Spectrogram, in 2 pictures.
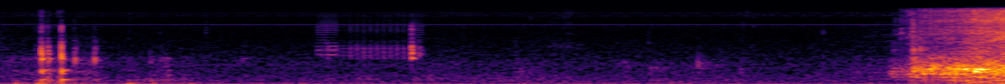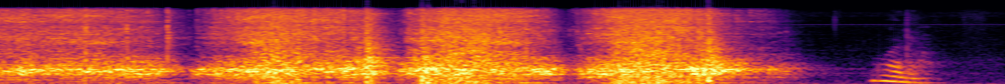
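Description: A knitting machine runs several back-and-forth carriage passes, knitting rows of waste yarn as loud, rushing mechanical swishes in four bursts with brief pauses, close by, after a quiet start with small clicks.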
